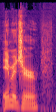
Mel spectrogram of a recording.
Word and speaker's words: Imgur: we heard from Sarah's own mouth that it's pronounced imager that's the beauty of social uh websites would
